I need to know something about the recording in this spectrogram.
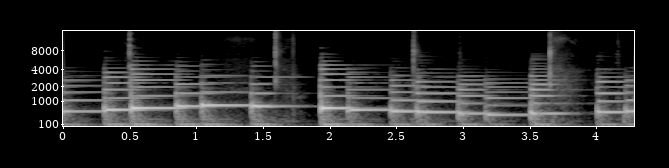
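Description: Piano playing a major scale in single notes with a swing feel. The notes step up to a longer held note about one and a half seconds in, then step back down and turn upward again near the end.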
